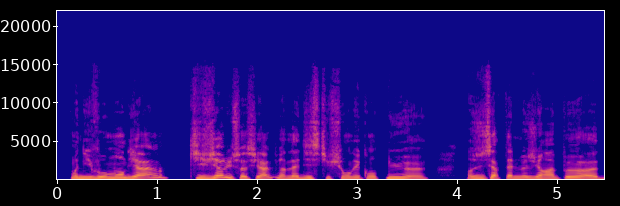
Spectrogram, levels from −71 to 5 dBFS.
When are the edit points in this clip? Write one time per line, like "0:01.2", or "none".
0:01.2

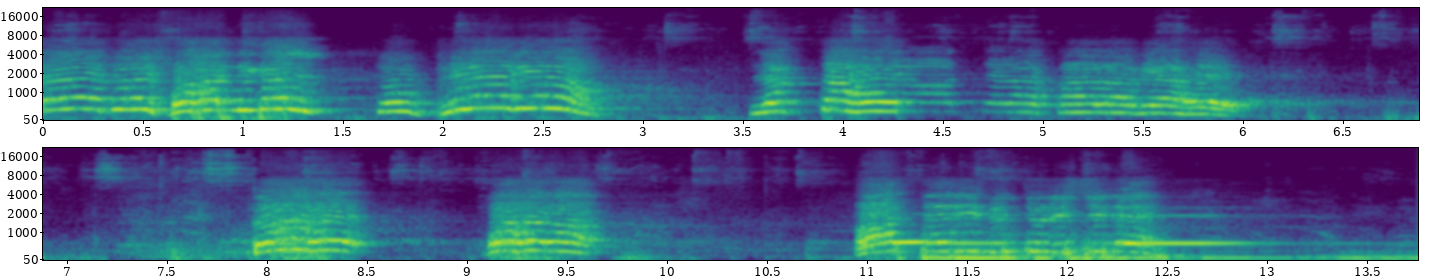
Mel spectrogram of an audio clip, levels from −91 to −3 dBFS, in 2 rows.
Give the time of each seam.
none

